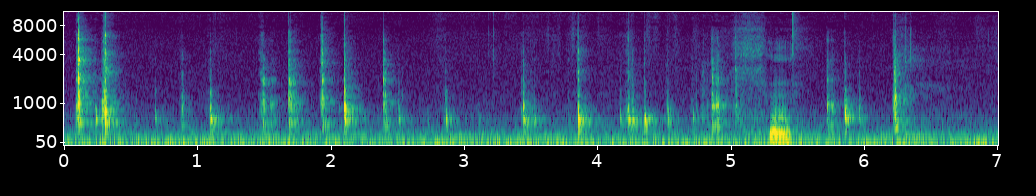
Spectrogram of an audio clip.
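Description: Screwdriver working a screw out of a battery charger's plastic housing: a string of small, irregular clicks and plastic knocks as the tool turns and the case is handled.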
